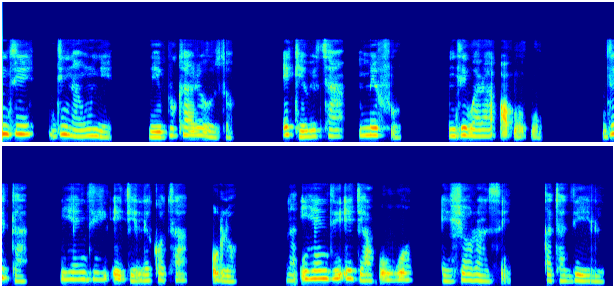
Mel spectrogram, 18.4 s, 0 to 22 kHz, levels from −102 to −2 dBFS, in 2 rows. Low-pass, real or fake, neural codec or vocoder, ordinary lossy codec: 7.2 kHz; fake; codec, 24 kHz, 3.1 kbps, DualCodec; none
